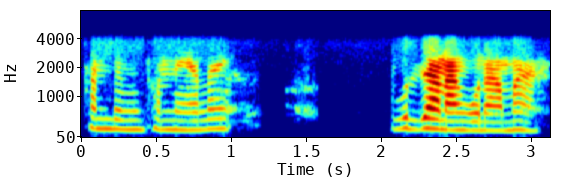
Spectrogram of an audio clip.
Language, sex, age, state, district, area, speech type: Bodo, female, 45-60, Assam, Chirang, rural, conversation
